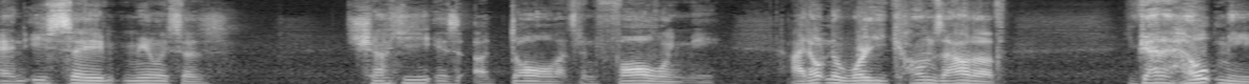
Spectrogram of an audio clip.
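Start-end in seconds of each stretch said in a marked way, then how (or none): 2.2-7.8 begging, imploring, pleading tone. Retelling a character's plea for help: pleading voice. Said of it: "he says this in pleading voice".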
